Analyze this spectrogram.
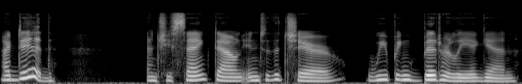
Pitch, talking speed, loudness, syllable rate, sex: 190 Hz, 140 wpm, -17 LUFS, 4.3 syllables/s, female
